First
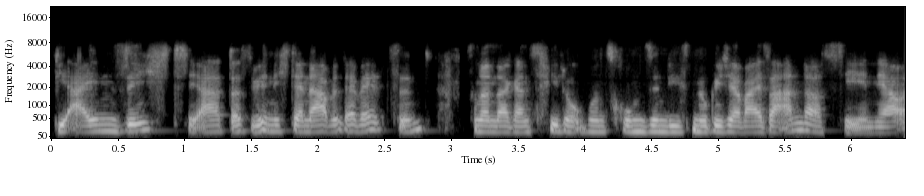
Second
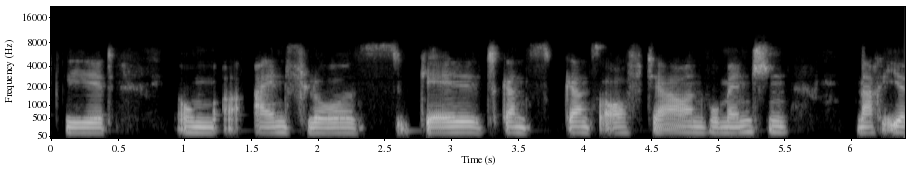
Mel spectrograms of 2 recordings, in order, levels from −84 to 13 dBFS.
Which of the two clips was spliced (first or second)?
first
